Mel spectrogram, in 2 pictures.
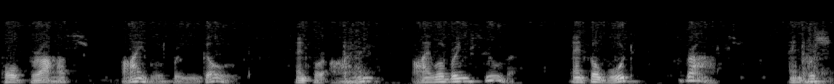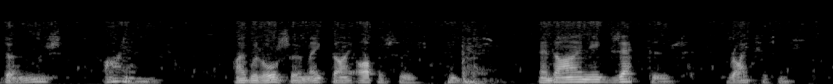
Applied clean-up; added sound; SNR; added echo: classical method spectral subtraction.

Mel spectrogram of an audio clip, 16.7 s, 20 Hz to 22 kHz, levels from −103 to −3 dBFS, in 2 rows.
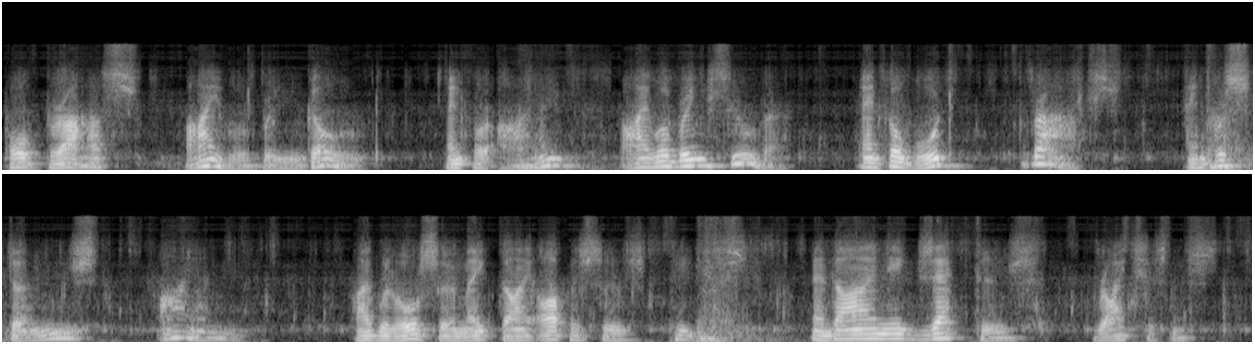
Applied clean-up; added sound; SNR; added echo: neural separator model SepFormer DNS4.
